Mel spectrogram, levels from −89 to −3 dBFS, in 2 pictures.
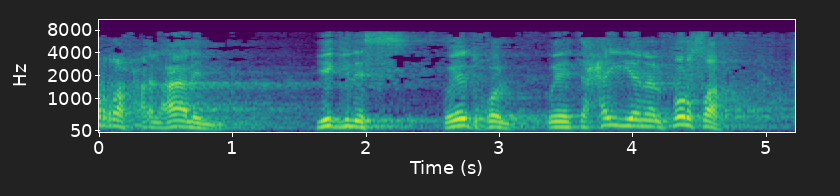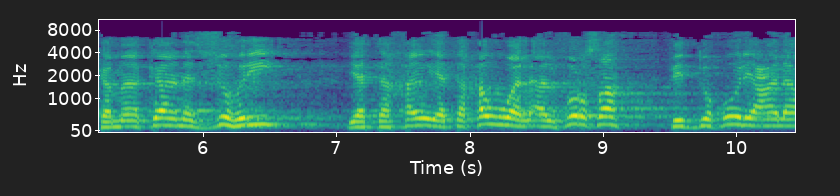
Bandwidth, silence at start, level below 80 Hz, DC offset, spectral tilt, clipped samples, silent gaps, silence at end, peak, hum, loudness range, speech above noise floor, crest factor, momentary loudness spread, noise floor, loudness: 8 kHz; 0 s; -64 dBFS; under 0.1%; -5 dB/octave; under 0.1%; none; 0 s; 0 dBFS; none; 4 LU; 24 dB; 18 dB; 15 LU; -41 dBFS; -17 LUFS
